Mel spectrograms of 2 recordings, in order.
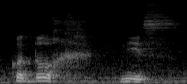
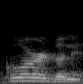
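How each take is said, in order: First: The r sound comes after the d. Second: The r sound comes before the d. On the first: The speaker calls it right. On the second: The speaker calls it wrong.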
